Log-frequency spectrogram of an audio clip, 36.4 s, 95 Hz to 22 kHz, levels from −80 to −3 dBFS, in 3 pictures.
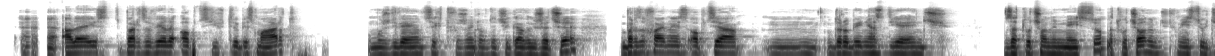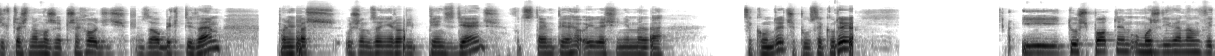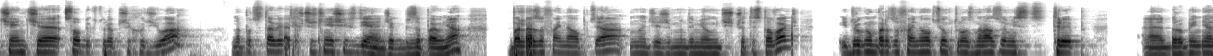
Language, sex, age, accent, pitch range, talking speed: Polish, male, 20-39, native, 115-135 Hz, 145 wpm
